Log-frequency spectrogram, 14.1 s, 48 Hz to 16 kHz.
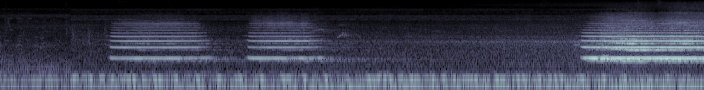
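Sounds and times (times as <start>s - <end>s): train rumbling: 0.0s - 14.0s
train horn blasts: 2.1s - 7.2s, 11.5s - 14.0s.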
